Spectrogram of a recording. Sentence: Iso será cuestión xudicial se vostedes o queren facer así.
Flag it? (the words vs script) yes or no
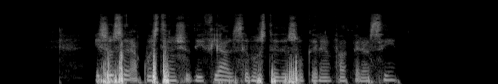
no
